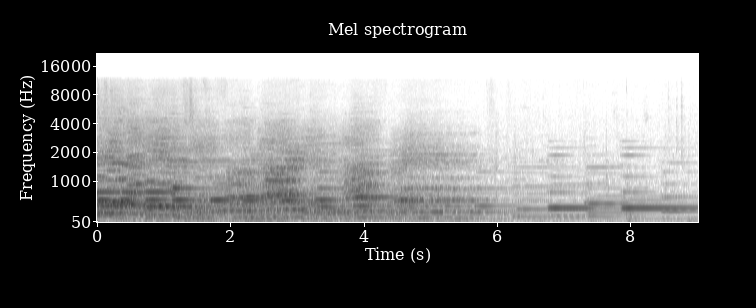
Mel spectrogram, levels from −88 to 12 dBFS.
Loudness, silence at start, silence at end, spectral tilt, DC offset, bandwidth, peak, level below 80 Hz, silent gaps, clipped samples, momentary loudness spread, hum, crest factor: -25 LUFS; 0 s; 0 s; -6.5 dB/octave; under 0.1%; 12 kHz; -8 dBFS; -58 dBFS; none; under 0.1%; 18 LU; none; 18 dB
